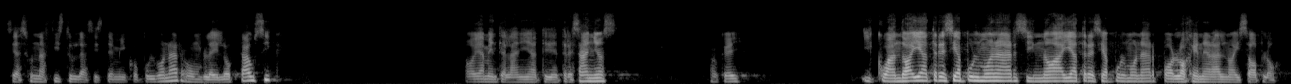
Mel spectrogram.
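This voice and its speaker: A man's voice: mid-range voice, moderate pace, long pauses, clear, resonant tone, in a large hall. A man lecturing on clinical cases, asking rhetorical questions and checking in with "ok?". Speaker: medical exam prep lecturer.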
